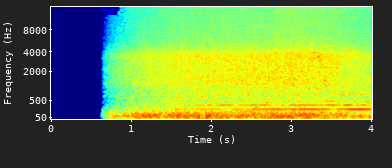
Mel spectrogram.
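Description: Silence, then about a second in a steady rushing ambience fades in, heavy in the low end. From about two seconds in, a few soft sustained music notes rise beneath it as a music cue begins.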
